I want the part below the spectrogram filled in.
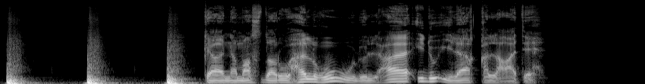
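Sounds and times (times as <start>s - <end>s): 
loud heavy knocks on a door: 0.0s - 2.0s
speech: 2.0s - 5.5s.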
